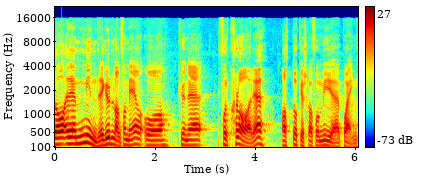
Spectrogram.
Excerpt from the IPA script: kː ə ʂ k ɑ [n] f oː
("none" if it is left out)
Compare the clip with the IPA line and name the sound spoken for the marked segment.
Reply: none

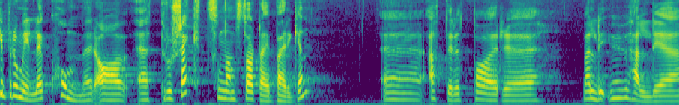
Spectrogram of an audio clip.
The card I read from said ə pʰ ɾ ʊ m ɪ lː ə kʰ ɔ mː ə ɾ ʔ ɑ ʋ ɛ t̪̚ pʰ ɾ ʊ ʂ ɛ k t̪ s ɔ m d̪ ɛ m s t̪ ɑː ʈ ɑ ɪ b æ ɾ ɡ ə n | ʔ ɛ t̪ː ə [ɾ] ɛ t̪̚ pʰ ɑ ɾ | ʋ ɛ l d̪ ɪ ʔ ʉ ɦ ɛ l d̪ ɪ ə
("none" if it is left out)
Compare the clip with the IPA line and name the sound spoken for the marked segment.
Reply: ɾ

